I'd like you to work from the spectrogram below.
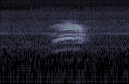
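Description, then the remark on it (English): A single short meow, voiced by a producer imitating a cat, rising and falling over about a third of a second against a quiet background. “Producer, will you produce, please, instead of meowing at me?”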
